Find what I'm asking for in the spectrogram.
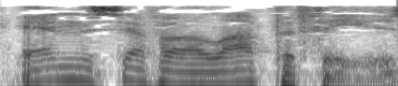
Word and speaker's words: encephalopathy: Encephalopathy is how you pronounce the word.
